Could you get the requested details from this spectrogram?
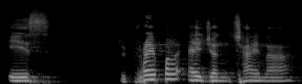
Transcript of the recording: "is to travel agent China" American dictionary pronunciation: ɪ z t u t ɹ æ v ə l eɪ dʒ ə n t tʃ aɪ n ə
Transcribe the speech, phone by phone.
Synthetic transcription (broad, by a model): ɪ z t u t ɹ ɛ p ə l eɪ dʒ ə n tʃ aɪ n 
